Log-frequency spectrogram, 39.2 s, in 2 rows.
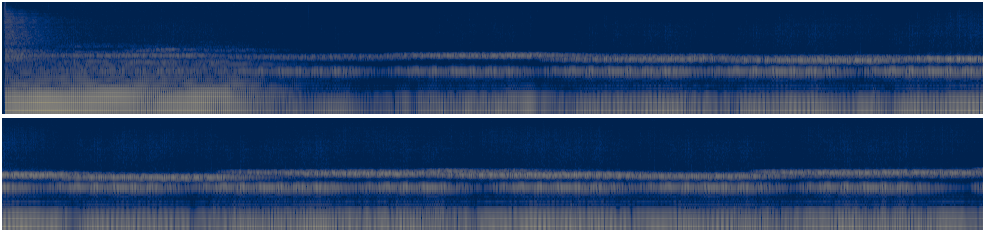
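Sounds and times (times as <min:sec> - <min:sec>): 
music: 0:00.0 - 0:39.2.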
